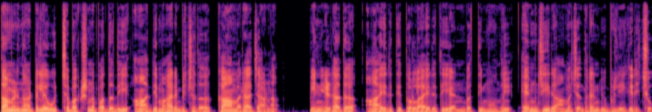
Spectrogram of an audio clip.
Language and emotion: Malayalam, neutral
